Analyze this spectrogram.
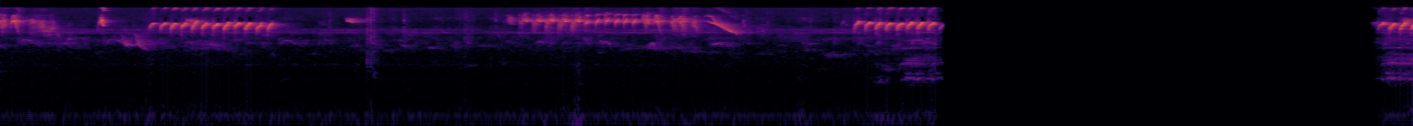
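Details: Several free bananaquits come to a cage during a campeada. High, sizzling trills and thin slurred whistles come in short bursts separated by pauses. The recording cuts to silence before the song resumes briefly at the end.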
